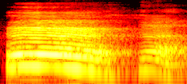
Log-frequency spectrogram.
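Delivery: high, loud exaggerated yawn grunt; mock the man's showy yawn; imitated loud yawn. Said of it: "he went".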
